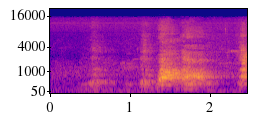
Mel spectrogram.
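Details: Captive baboons fight, with a male chasing the others just after eating. They give harsh, dog-like barking calls in a loud burst that swells then fades.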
